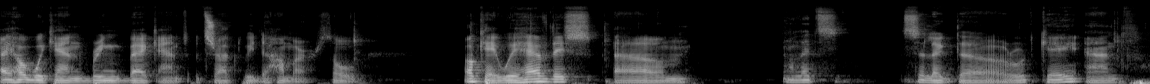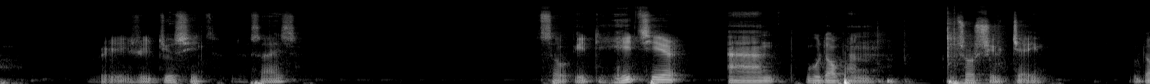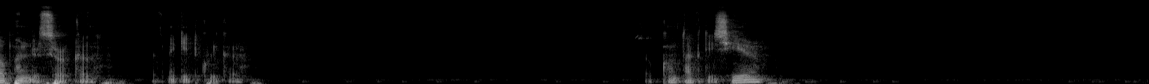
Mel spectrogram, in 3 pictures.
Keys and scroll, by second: 3.4 d, 11.0 x, 20.8 ctrl+shift+j.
